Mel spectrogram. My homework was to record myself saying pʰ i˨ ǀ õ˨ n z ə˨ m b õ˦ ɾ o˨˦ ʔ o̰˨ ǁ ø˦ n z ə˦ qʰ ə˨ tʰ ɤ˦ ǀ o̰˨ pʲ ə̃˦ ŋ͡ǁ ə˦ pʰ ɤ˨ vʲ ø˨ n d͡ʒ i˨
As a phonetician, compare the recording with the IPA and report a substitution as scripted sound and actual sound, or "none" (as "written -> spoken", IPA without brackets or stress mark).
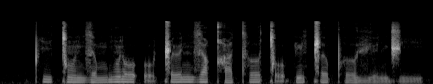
ŋ͡ǁ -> ǁ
